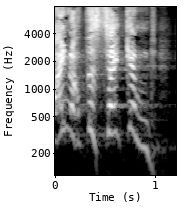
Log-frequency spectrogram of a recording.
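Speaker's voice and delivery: very high, feverish voice. Narrator voicing an old woman answering her husband at night: speaking feverishly. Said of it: "said the old woman feverishly".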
